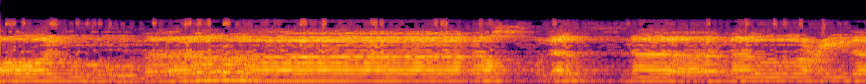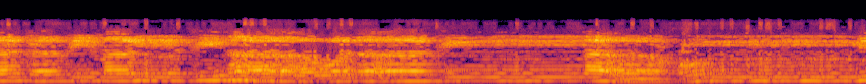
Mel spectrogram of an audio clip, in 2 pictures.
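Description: A man reciting the Quran in Arabic in a melodic chant, in long held phrases that glide up and down, with a brief pause for breath about five seconds in.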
